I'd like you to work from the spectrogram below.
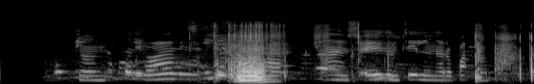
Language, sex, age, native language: Icelandic, male, 11, Icelandic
